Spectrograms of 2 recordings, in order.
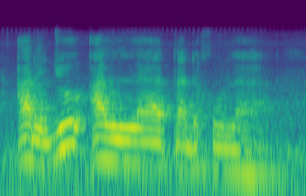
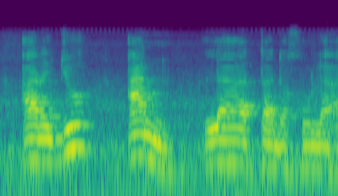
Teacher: Nah, maka tulisannya dilebur, nunnya hilang ya, maka masuk ke lam, nunnya hilang, lamnya jadi bertasydid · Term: Idgham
